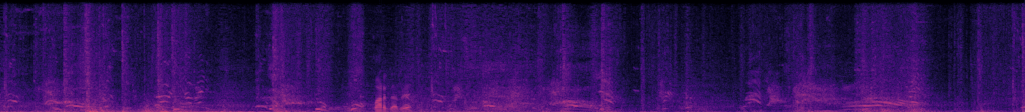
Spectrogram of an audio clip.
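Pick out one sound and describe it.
Creatures shriek and screech in high, wavering cries.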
